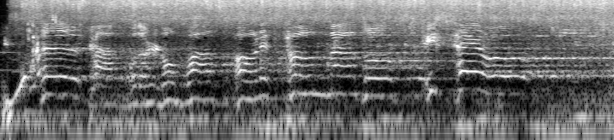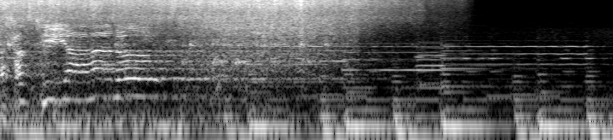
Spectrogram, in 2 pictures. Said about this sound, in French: Bon, en ce qui concerne la salle de bain, je vous l'ai dit. Là, pour le coup, nous, on a une baignoire et on a même une douche et on a un chanteur qui chante dessous.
